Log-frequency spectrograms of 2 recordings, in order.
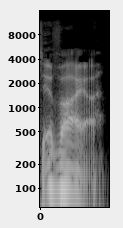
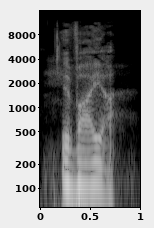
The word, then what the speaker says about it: Evija: And it keeps in with the tradition they've been running since the 50s of giving their cars names that start with E, but apparently it's pronounced Evija. – Evija.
